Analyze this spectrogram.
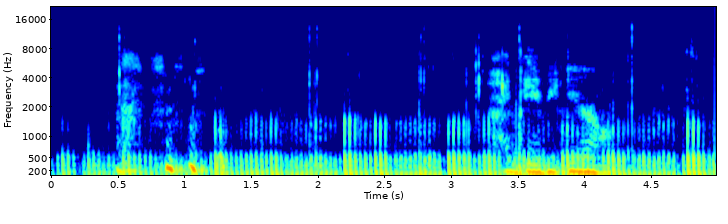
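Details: A female F2 Savannah cat purrs in a steady low rumble while kneading a leopard-print pillow, excited at her owner's return from work, as a woman talks softly to her.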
